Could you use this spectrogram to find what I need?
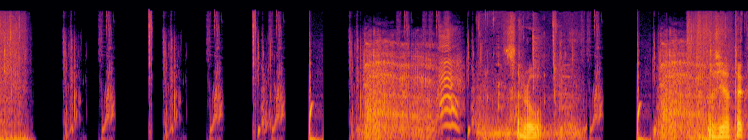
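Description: Short game sound effects pop and splat in quick bursts.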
